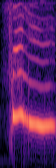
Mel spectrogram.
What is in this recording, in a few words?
"bye bye", French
